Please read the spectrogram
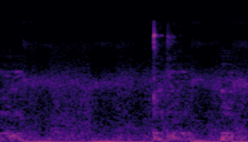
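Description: Near silence with a single faint computer mouse click about one and a half seconds in.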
